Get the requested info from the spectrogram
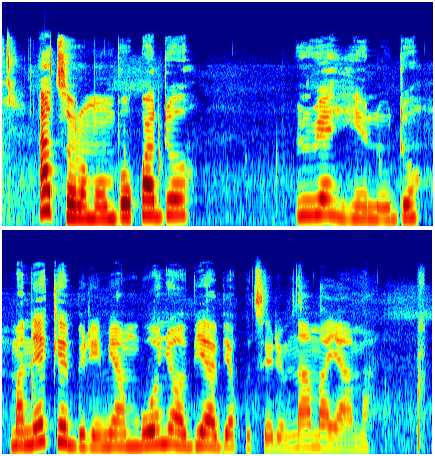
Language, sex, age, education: Igbo, female, 15-29, tertiary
